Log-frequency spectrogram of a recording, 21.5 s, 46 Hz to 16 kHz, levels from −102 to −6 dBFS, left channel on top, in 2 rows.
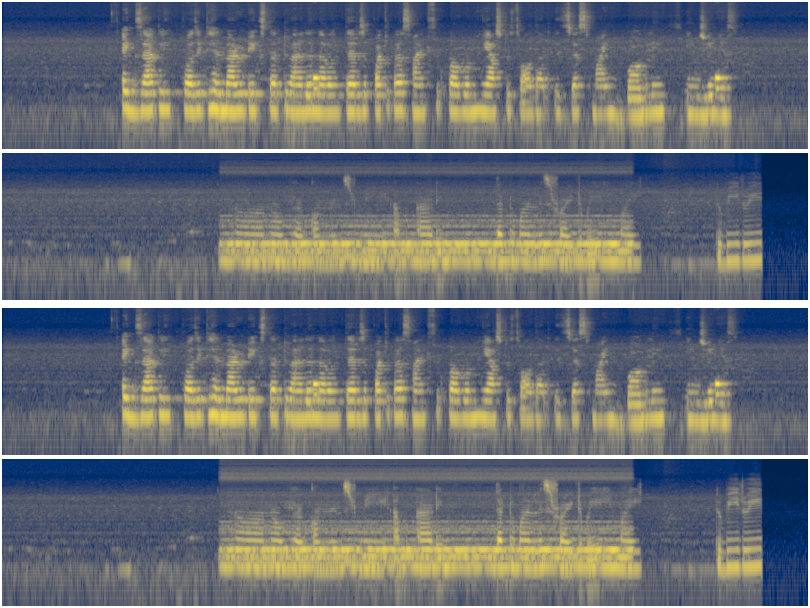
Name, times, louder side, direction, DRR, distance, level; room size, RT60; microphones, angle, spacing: voice 1, 1.6-8.8 9.1-9.7 12.4-12.5, left 1 dB, 10° left, 0.8 m, -21 dB
sound 1, 13.6-19.2, right 1 dB, 30° right, 0.8 m, -21 dB
voice 2, 13.8-16.8 17.3-19.3 20.3-20.9, right 3 dB, 90° right, 1.9 m, -27 dB
head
